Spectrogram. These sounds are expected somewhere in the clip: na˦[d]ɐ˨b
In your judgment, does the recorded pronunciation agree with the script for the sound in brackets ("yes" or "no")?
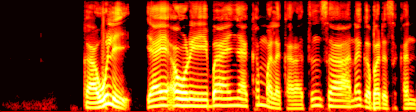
no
